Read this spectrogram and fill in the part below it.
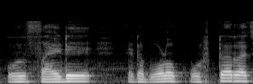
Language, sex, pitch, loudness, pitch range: Bengali, male, 130 Hz, -16 LUFS, 125-135 Hz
